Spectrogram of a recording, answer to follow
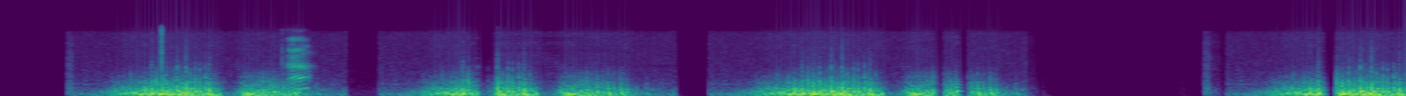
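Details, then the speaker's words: Pleural friction rub in a teaching recording: rough, grating, creaking bursts like crumpling paper, heard in both phases of breathing and not changed by coughing; caused by inflamed pleural surfaces rubbing together. "Es áspero, se dan cuenta en los dos tiempos. Y no se modifican con la tos."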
